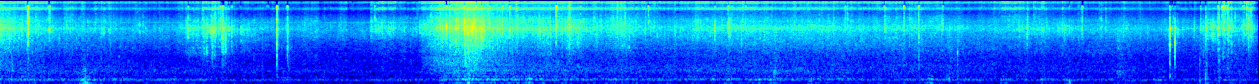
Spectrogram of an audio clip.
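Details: Forest honey bees swarm around a wild nest as it is cut for honey. A continuous humming drone holds steady beneath scattered clicks and handling noise, with a louder rushing burst near the middle.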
